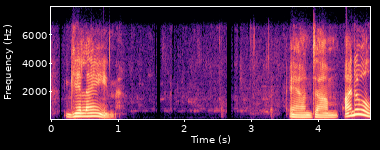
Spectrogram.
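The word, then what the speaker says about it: Ghislaine: it they pronounce it the s is silent it's not jizzlain like a jiz bucket no it's gillain that's how they pronounce it very fancy very unique name Gileain.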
